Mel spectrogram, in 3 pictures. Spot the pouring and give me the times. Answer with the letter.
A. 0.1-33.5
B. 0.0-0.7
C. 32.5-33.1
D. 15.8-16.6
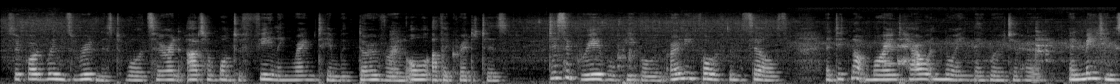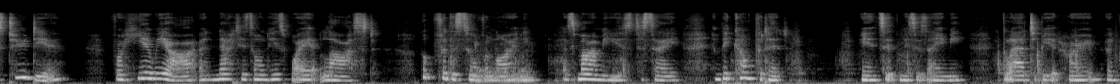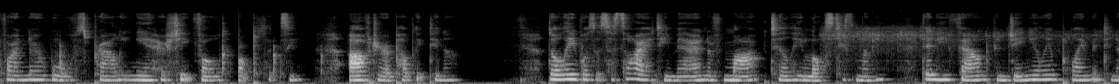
D.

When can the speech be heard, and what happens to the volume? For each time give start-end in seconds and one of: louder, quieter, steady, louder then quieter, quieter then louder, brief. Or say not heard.
0.1-33.5 steady.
